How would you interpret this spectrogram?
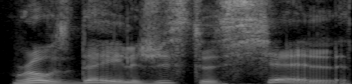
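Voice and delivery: taken-aback outburst; shocked exclamation. A narrator's reading. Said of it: "s'écria Van Alstyne".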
